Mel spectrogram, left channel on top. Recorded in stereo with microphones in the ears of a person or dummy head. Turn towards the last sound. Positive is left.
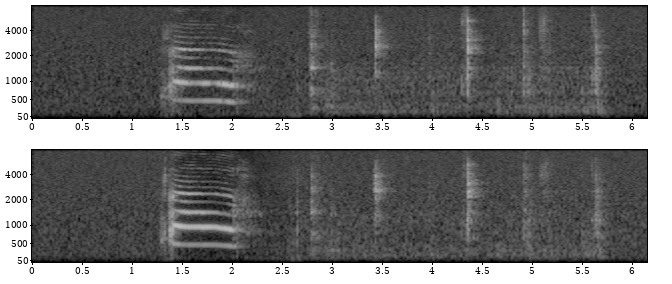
turn(degrees=75)  # may be behind; listen again after turning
